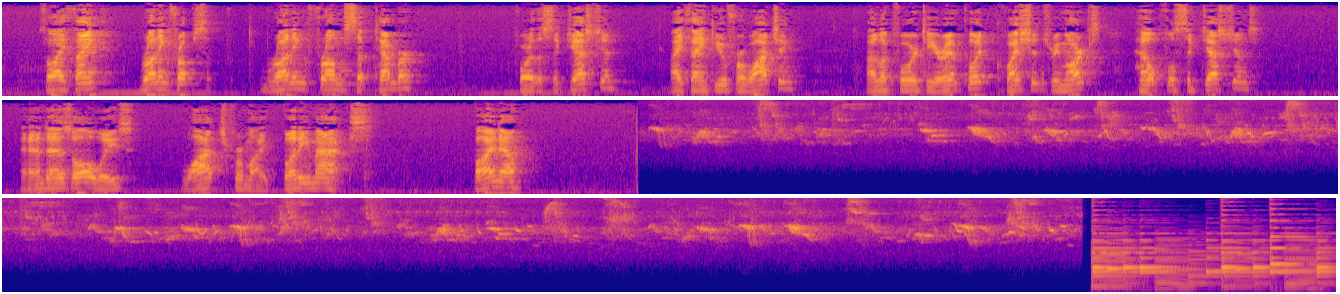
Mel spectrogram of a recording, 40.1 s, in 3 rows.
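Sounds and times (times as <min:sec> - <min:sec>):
small birds chirping: 0:19.7 - 0:37.6.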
